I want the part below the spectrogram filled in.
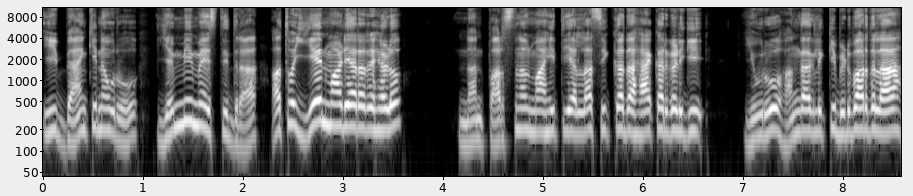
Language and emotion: Kannada, angry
